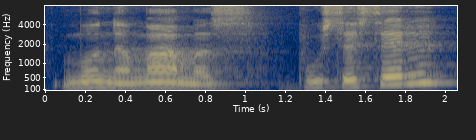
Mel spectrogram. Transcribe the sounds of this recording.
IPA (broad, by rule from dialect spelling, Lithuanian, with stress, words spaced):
ˈmʊnɐ ˈmɑːmɐs ˈpuːsʲsʲɛˌsʲæːrʲɪ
